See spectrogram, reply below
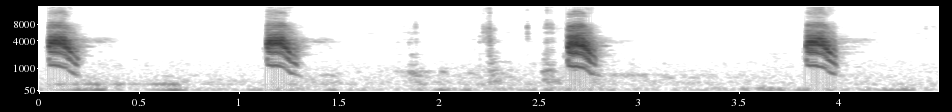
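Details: Long-tailed shrike, toet-toet material played to get silent shrikes singing: four harsh, rasping, steeply falling calls spaced about one to one and a half seconds apart, with near silence between.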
